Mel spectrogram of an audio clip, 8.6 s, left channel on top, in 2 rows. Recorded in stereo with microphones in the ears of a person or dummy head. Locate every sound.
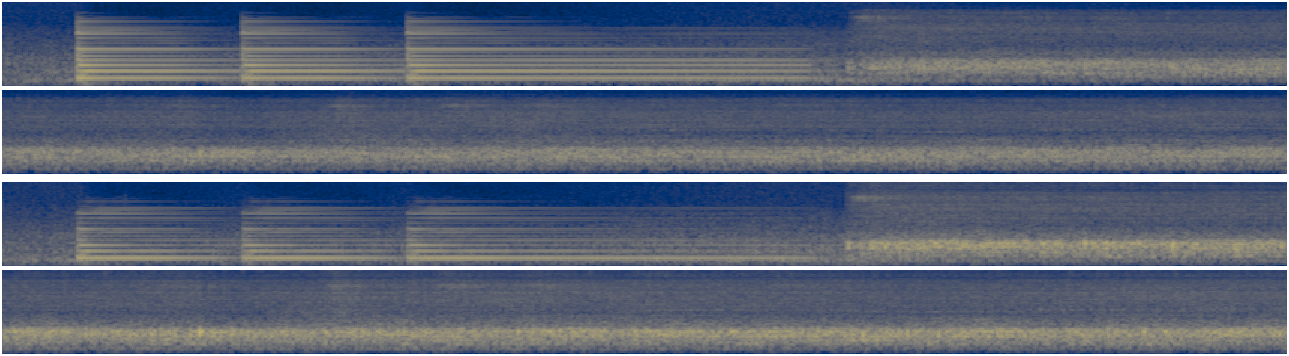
0.2 s a piano: 70° left (ahead or behind), 0.8 m
2.8 s boiling: 55° right (ahead or behind), 4 m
